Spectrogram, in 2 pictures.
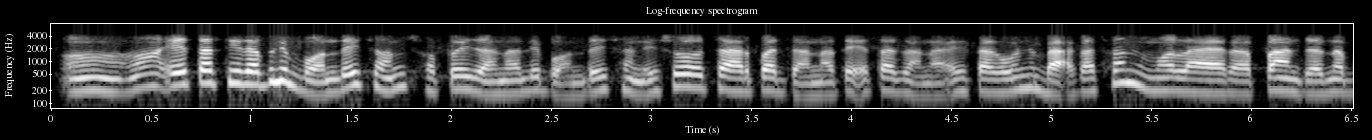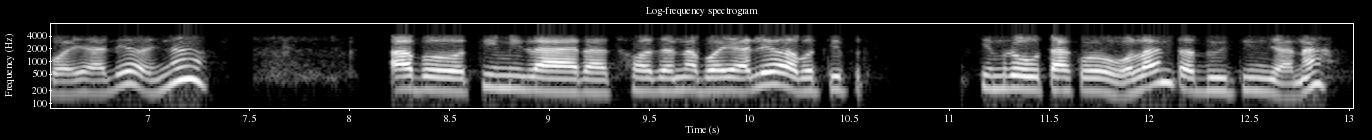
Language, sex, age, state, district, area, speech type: Nepali, female, 30-45, West Bengal, Alipurduar, urban, conversation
